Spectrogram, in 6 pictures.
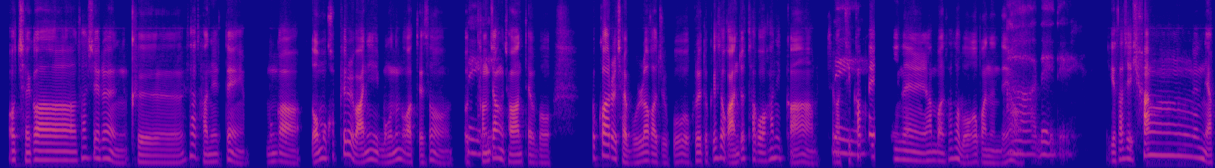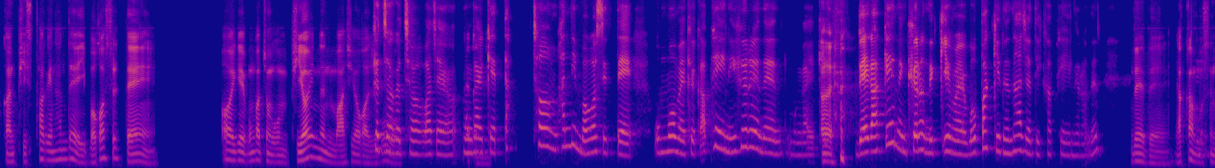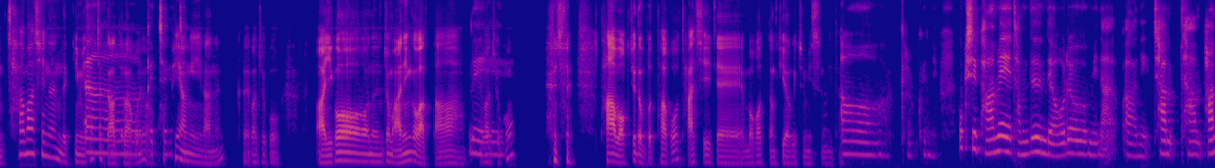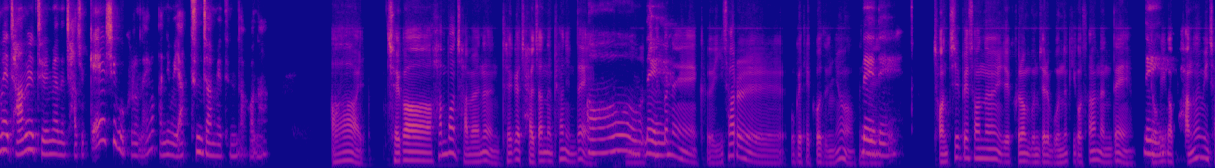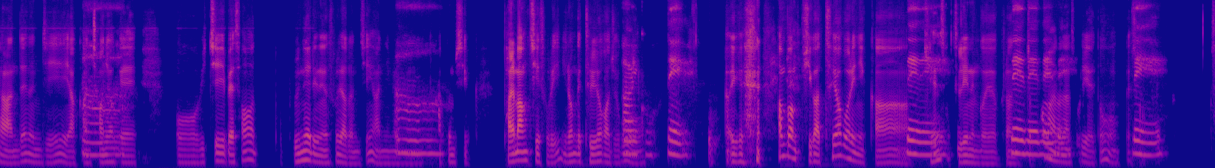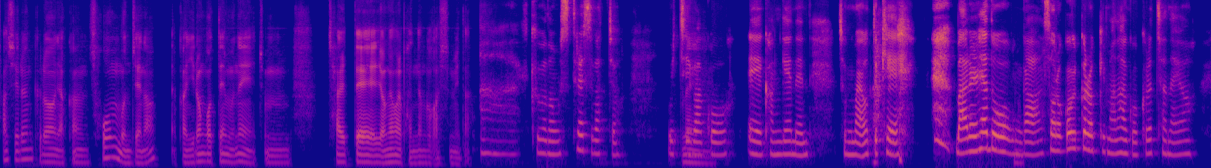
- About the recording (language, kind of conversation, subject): Korean, advice, 낮에 지나치게 졸려서 일상생활이 어려우신가요?
- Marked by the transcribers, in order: other background noise; laughing while speaking: "아 예"; laughing while speaking: "이제"; tapping; laughing while speaking: "이게"; laugh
